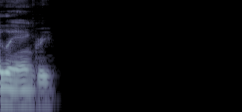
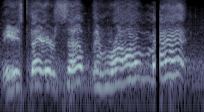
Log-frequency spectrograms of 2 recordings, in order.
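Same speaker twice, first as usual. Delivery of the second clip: high mock voice; 9 semitones higher, 4 dB quieter than usual.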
